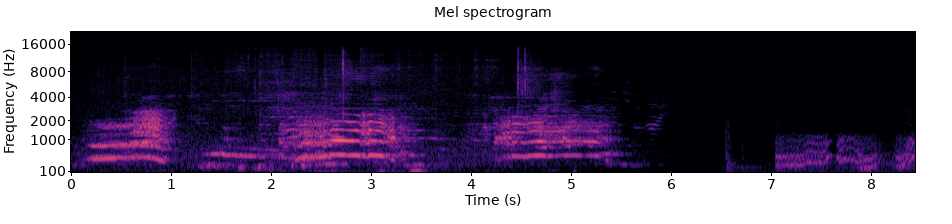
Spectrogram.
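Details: Cow mooing: three long, drawn-out, nasal moos, each lasting one to two seconds with a wavering rising-falling tone, followed by silence and then a brief different harmonic sound.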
